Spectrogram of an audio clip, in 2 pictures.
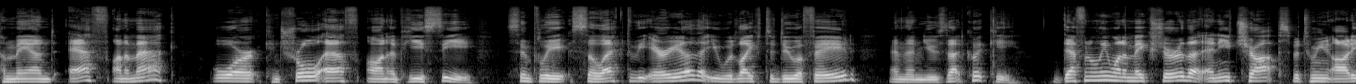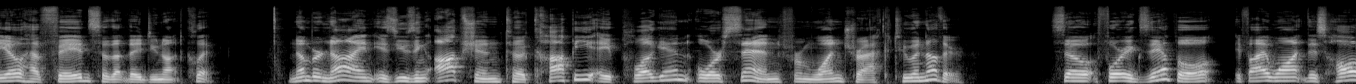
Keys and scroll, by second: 10.3 super+f.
